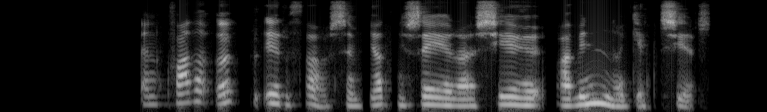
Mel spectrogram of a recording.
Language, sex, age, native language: Icelandic, female, 30-39, Icelandic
